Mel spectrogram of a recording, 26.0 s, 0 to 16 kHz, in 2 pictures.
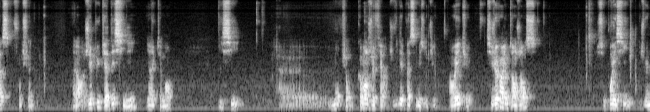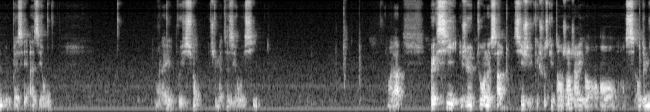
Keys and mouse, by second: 0.7 KP_1, 3.0-5.0 drag, 5.0-6.8 right drag, 7.2-8.5 right drag, 8.5 g, 10.8-12.7 drag, 11.5 g, 13.9-19.0 drag, 21.9-23.7 right drag, 23.4 middle click.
